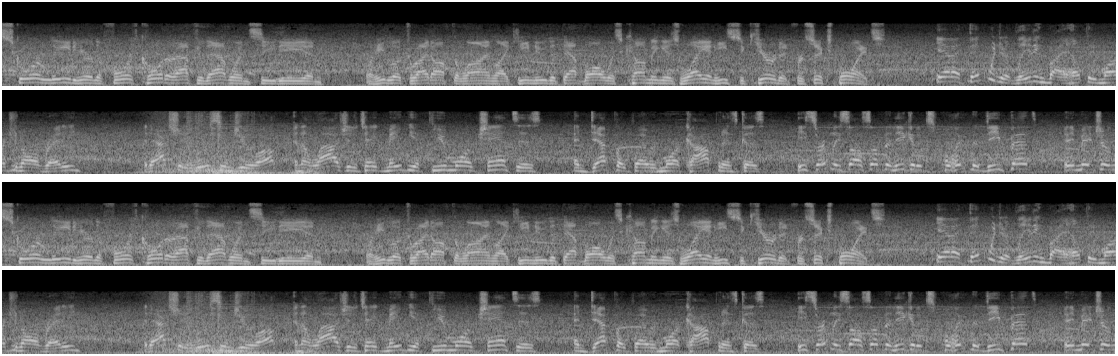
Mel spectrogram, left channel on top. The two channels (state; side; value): noise; right; hum, 18 dB below the sound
